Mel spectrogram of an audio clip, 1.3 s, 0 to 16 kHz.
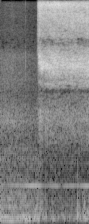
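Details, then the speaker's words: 2018 Honda CR-V, turbo, accelerating between 20 and 30 mph: low engine rumble then a sudden loud airy hiss, as if air is blowing out, as boost builds; boost leak. "That is the sound you hear when you accelerate between 20 to 30 mph. When you are accelerating, that is the sound."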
